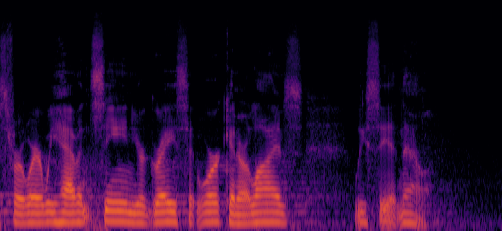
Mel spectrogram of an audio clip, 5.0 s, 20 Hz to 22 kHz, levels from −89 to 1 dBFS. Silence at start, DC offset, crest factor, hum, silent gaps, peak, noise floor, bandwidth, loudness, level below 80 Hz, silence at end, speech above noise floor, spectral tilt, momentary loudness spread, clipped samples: 0 s; under 0.1%; 16 dB; none; none; -18 dBFS; -69 dBFS; 14.5 kHz; -35 LUFS; -64 dBFS; 0.75 s; 34 dB; -7 dB/octave; 14 LU; under 0.1%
